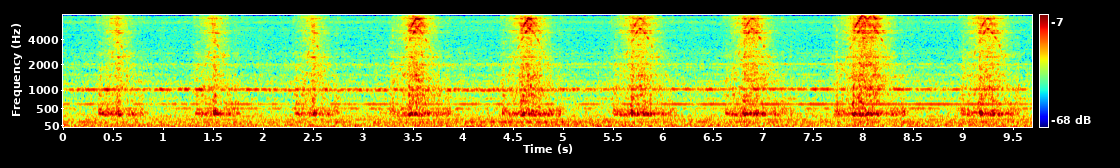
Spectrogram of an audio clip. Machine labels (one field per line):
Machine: slide rail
